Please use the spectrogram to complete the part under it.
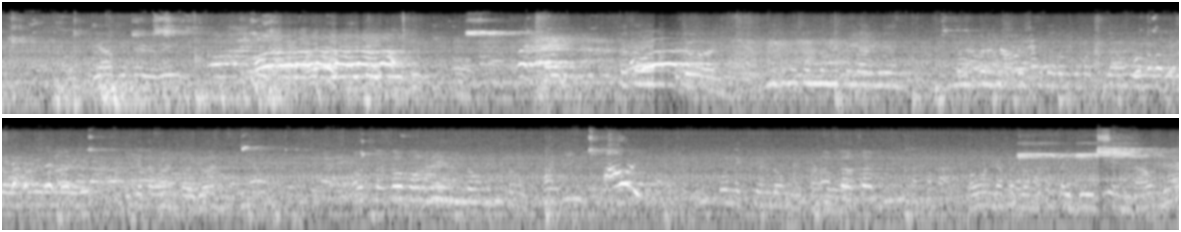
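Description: Young men shout and call out to each other in a large echoing gym.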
